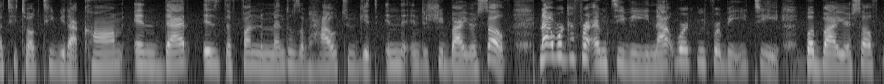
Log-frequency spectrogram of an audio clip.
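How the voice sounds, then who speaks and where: A woman's voice: mid-range voice, fairly bright tone. Chatty woman with a Long Island accent, guest on a casual interview show, lots of fillers and restarts. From Long Island, New York. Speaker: guest, media host.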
